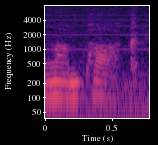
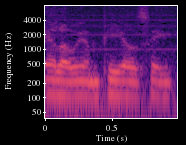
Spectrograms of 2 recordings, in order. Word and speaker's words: Lompoc: Some people pronounce it Lompoc. – Yes. – It's Lompoc.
